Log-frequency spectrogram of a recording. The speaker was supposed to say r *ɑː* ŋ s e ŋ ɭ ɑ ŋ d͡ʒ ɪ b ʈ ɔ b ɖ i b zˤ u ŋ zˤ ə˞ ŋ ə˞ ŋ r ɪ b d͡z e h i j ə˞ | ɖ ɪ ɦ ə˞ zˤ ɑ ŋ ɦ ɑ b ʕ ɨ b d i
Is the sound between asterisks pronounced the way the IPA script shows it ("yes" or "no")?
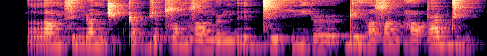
no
